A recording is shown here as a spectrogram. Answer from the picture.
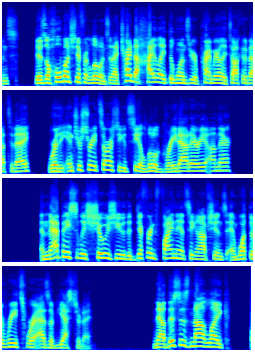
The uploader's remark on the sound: This was a live class recorded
